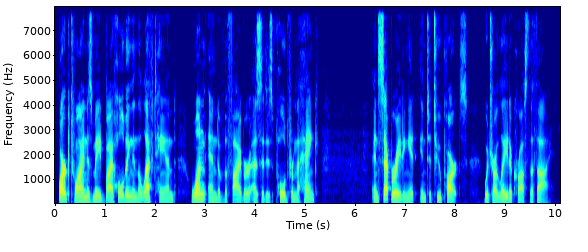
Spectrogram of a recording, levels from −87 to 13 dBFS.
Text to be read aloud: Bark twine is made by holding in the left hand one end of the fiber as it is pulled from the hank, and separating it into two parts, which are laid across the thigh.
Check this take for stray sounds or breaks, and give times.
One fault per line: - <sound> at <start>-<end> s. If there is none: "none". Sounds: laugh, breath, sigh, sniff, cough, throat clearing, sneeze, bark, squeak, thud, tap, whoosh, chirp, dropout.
none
